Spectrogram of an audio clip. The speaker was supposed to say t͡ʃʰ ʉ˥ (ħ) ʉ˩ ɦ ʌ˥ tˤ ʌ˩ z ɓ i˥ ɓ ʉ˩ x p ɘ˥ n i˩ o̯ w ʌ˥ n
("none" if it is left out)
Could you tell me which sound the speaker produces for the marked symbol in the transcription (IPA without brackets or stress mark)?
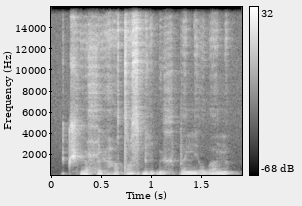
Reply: ħ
